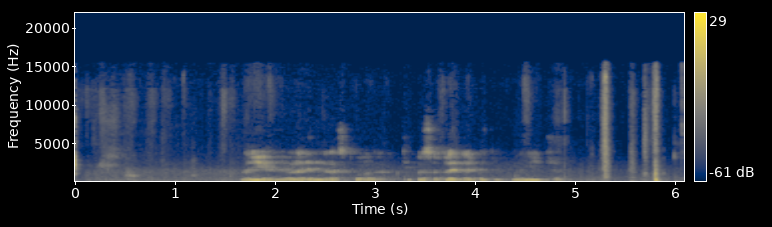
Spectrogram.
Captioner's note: non-english speech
